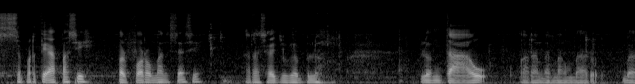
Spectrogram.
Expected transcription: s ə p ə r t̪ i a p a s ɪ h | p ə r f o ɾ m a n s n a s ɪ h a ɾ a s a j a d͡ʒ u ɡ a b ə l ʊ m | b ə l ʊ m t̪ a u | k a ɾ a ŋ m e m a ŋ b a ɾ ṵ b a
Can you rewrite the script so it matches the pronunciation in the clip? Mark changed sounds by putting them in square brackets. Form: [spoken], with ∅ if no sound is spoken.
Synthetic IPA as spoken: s ə p ə r t̪ i a p a s ɪ h | p ə r f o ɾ m a n s [ɲ] a s ɪ h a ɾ a s a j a d͡ʒ u ɡ a b ə l ʊ m | b ə l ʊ m t̪ a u | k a ɾ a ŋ m e m a ŋ b a ɾ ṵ b a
